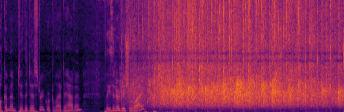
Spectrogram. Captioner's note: applause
